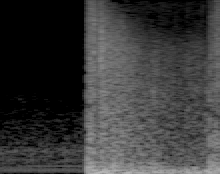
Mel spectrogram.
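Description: Fireworks burst in the video game Princess Connect Re:Dive, a sudden loud booming blast after a quiet moment, followed by a sustained crackling roar.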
